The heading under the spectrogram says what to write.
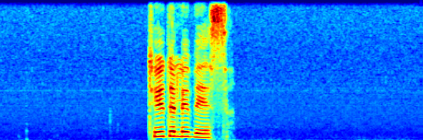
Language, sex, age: Norwegian, female, 46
